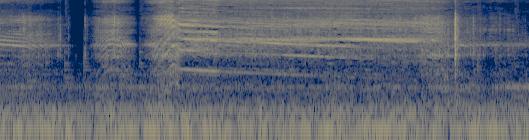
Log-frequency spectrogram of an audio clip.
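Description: A toy ambulance's spinning wheels whirr, falling slowly in pitch as they wind down, after being set spinning again about two seconds in. A single sharp click comes near the end.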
